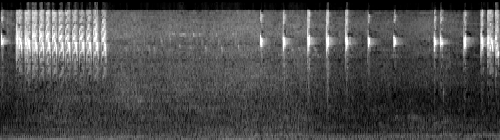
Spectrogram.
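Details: Crimson sunbird in lively song, opening with a fast, shrill, buzzy trill of about two seconds, then a string of separate thin, piercing chip notes roughly every half second, with a low rumbling background.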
